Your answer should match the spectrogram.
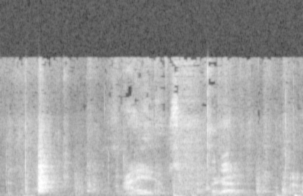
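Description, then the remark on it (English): A dog whines and whimpers in rising and falling tones, with a few short, sharp bark-like bursts and some panting mixed in. “Yo, don't kill my dog, bro. He can handle it.”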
